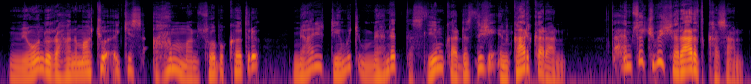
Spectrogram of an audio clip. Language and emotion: Kashmiri, angry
